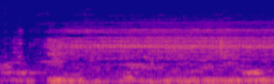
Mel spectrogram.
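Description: Milk squirting into a partly filled steel bucket during hand milking, a steady frothy hiss over a low rumble that starts about half a second in.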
